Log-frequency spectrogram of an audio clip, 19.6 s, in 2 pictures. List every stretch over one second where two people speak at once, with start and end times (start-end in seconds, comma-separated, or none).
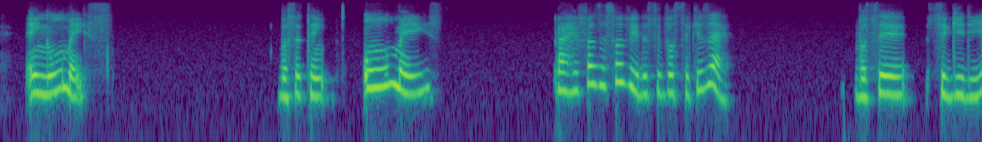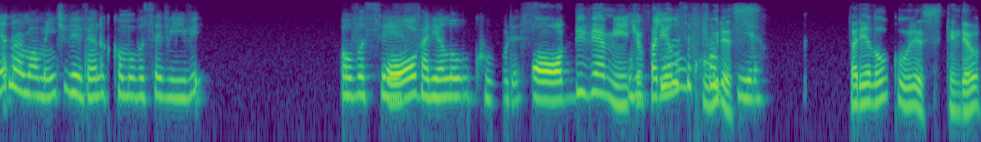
16.1-17.4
